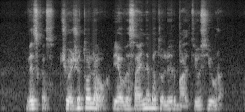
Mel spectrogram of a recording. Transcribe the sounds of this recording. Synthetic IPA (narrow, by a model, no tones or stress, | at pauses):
ʋʲɪskɐst͡ʃʲuɔʒʲʊt̪oːlʲɛʊjɛʊʋʲɪsɐɪnʲɛbʲɛt̪oːlʲɪɪɾbɐˑlʲt̪ʲɪjoːsjuːɾɑː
